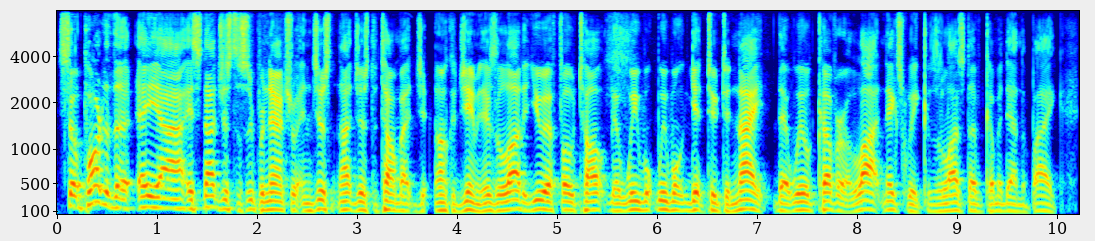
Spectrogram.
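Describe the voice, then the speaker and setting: Talking quickly with few pauses, a Southern US host with a fairly low voice offers laid-back live-stream commentary. He jokes in a folksy manner and mocks people who put on fake accents.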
